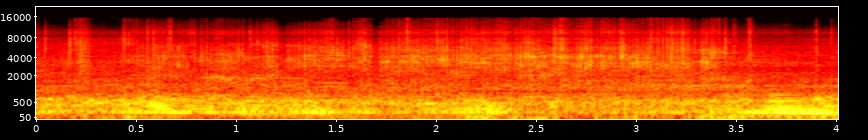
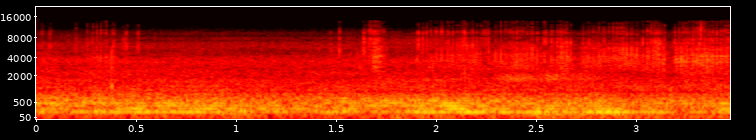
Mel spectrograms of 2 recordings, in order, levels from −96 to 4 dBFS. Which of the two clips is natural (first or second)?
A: second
